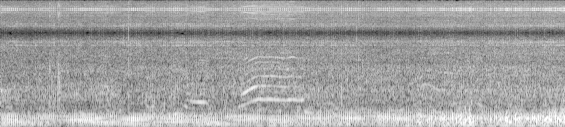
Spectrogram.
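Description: Aircraft engine running at a steady pitch, a constant low hum.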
